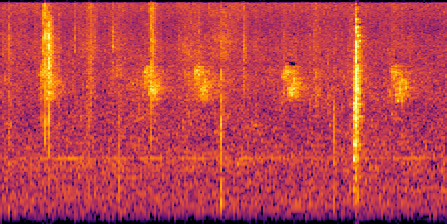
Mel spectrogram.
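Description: Faint small-bird chirps, short high calls repeated every half second to a second, with a few sharp clicks in between, the loudest one near the end.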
